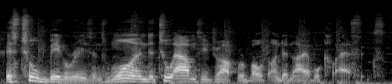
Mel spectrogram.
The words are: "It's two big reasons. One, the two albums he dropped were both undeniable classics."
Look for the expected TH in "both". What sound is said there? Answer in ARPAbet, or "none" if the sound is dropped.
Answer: TH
